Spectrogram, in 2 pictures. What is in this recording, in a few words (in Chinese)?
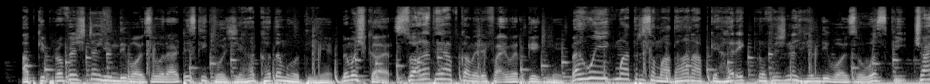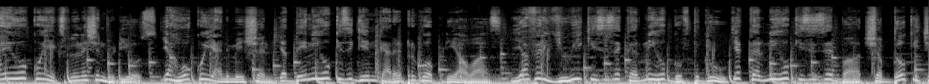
印地语男声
